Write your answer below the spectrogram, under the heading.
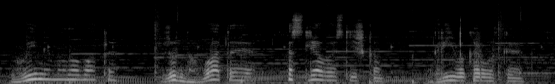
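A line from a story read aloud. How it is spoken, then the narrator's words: Muttering. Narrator (Russian): бормотала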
